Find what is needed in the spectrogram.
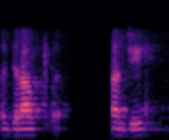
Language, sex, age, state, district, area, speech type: Dogri, male, 30-45, Jammu and Kashmir, Reasi, urban, conversation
